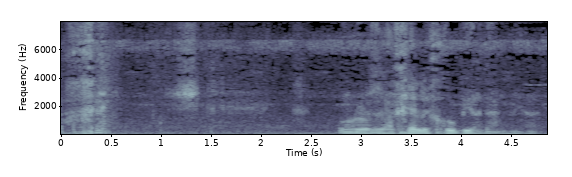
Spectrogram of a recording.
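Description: Brief: restless aging dad, higher voice, ranting then wistful. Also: male voice, very animated, background noise. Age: older. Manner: ranting, swings from shouting to wistful murmur. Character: aging restless father, bitter and nostalgic. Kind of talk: radio drama acting.

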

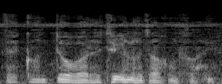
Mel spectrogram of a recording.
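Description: Brief: male actor as a lower-voiced grown son, warm teasing. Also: a little hiss or hum, close to an everyday voice. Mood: fond. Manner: chuckling, teasing. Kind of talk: radio drama acting.

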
